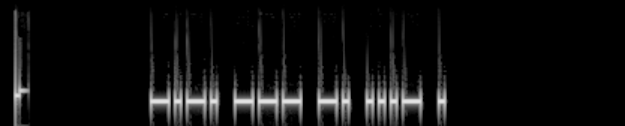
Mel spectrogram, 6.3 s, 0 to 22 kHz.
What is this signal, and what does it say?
Morse code, heard as a keyed tone, about 20 wpm, 700 Hz. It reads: CONVE
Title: Build A Word - 5 Letters At A Time - 10-Letter Words - 20wpm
